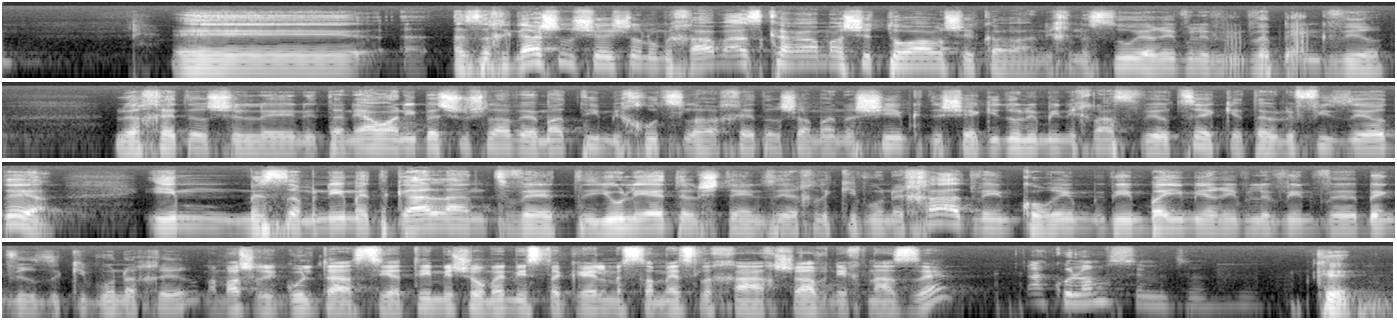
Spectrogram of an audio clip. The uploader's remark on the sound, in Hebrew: לרגל המאורע המשמח הקלטנו ביום שלישי פרק מיוחד מול קהל.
